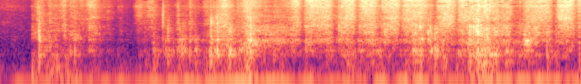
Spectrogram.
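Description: A hand rubbing and smoothing a large sheet of thin white paper flat against a wooden tabletop, a dry, scratchy rustle that gets louder about one and a half seconds in.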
